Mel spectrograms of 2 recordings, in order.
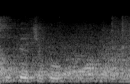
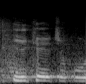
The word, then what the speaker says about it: Ikechukwu: For those of you who don't know how to pronounce Ikechukwu, it's Ikechukwu, not Ikechukwu, please.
